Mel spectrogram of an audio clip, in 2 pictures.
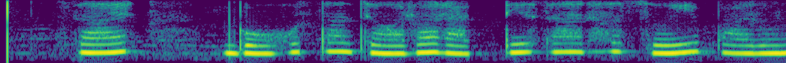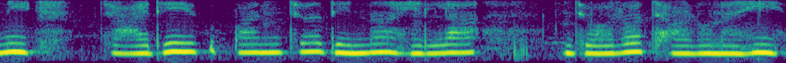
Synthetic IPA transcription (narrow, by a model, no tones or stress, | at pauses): saj | bɔɦut̪ɔd͡ʒɔɾɔɾat̪isaɾɔsujpaɾuni | t͡ʃaɾipant͡ʃɔd̪inɔɦela | d͡ʒɔɾɔt͡ʃʰaɽunaɦĩ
